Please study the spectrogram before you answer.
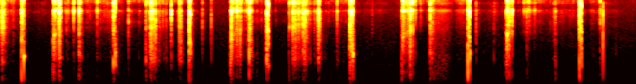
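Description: Wooden toothpicks scratch across a hollow, octagonal white polystyrene foam food container, producing a rapid series of bright, dry, squeaky scrapes and clicks. Each stroke is short and stops almost at once, with brief silences between the bursts.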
